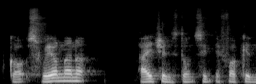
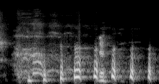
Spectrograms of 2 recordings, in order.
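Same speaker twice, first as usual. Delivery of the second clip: high laugh; 4 dB louder than usual. Real, not acted. Host cracks up at the joke.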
